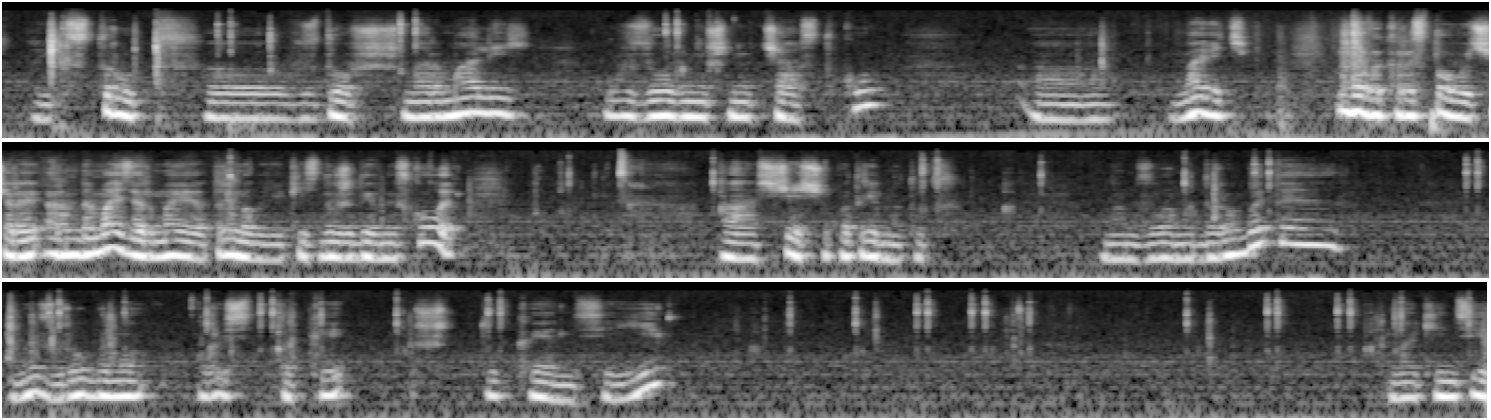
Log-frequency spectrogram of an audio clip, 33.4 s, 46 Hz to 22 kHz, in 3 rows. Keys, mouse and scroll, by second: 0.5 e, 3.2-4.9 right drag, 5.5-8.5 middle drag, 14.0-15.0 scroll down 1, 15.0-15.5 scroll down 1, 15.5-18.2 middle drag, 18.2 click, 19.1-20.7 middle drag, 20.7 click, 22.3 click, 22.8 shift+click, 23.4-24.4 middle drag, 24.4 shift+click, 24.8-26.1 middle drag, 26.1 shift+click, 28.3-29.3 middle drag, 29.3 shift+click, 29.7 shift+click, 30.2-31.9 middle drag, 31.9 shift+click, 32.4 shift+click, 33.0-33.4 middle drag.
